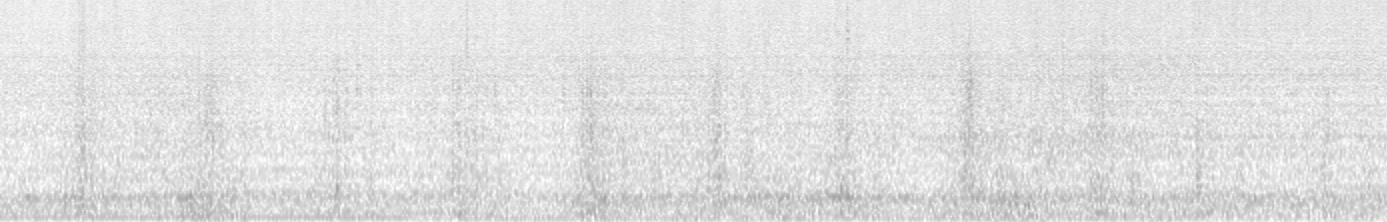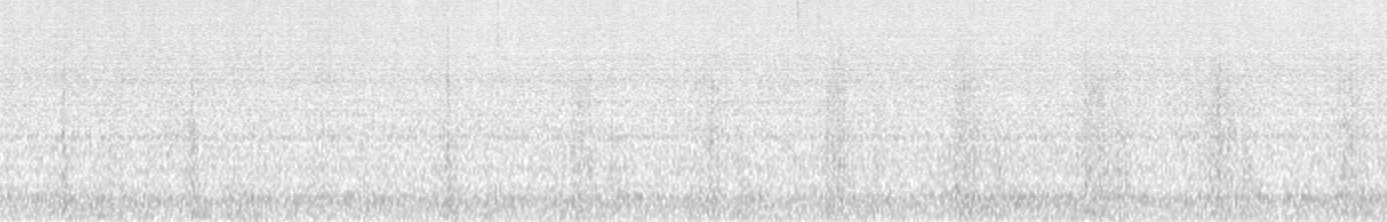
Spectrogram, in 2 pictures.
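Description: Windscreen wipers thump back and forth at regular intervals.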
